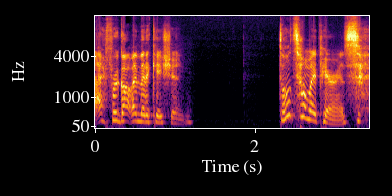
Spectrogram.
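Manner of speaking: confiding, secretive, owning-up tone. Telling listeners about a trip to Japan, saying it quietly. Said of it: "I'm gonna say this quietly".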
